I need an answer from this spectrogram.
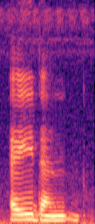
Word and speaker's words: Oiden: The word is Oiden and pronounced Aiden, and signifies love, tenderness, generosity.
